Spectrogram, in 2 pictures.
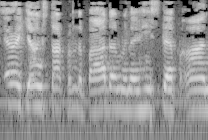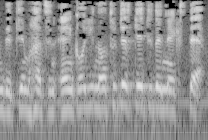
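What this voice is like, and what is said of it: Impression of Eric Young. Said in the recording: “your Eric Young impression is coming along very nicely. ... It's a very good Eric Young impression.”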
